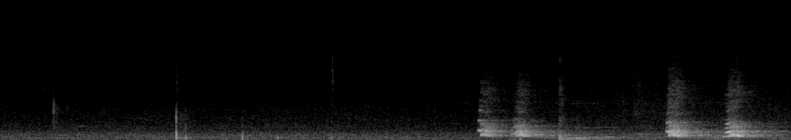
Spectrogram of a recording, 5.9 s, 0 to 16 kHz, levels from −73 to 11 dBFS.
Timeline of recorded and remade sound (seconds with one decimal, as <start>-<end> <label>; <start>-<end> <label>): 0.0-5.9 recorded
